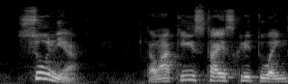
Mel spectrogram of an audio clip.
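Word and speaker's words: शून्य: Vazio se pronuncia Sunya. Então aqui está escrito em sânscrito e aqui usando o nosso alfabeto. Sunya, vazio.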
